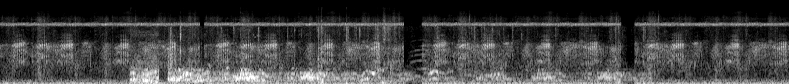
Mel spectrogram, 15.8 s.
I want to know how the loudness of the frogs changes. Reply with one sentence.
The volume of the frogs stays about the same.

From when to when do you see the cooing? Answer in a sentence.
You can hear the cooing from 2.6 to 13.1 s.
